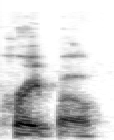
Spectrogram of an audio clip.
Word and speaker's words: Crapo: uh Mike Uh crap so how do you pronounce his last name or we we call it crapo uh they're they're perfectly willing to call him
